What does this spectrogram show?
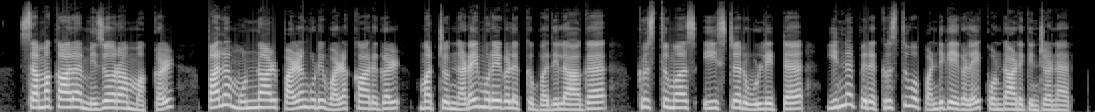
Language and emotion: Tamil, neutral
